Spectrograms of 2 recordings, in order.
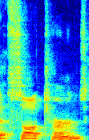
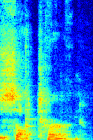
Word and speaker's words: Sauternes: malted barley, bourbon and Sauternes cask. Ooh. It's supposed 46% ABV. Sauterne. Sauterne. I heard the S is silent, is what somebody said.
